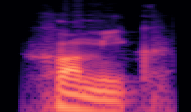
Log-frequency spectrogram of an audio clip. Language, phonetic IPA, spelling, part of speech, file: Polish, [ˈxɔ̃mʲik], chomik, noun, Pl-chomik.ogg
